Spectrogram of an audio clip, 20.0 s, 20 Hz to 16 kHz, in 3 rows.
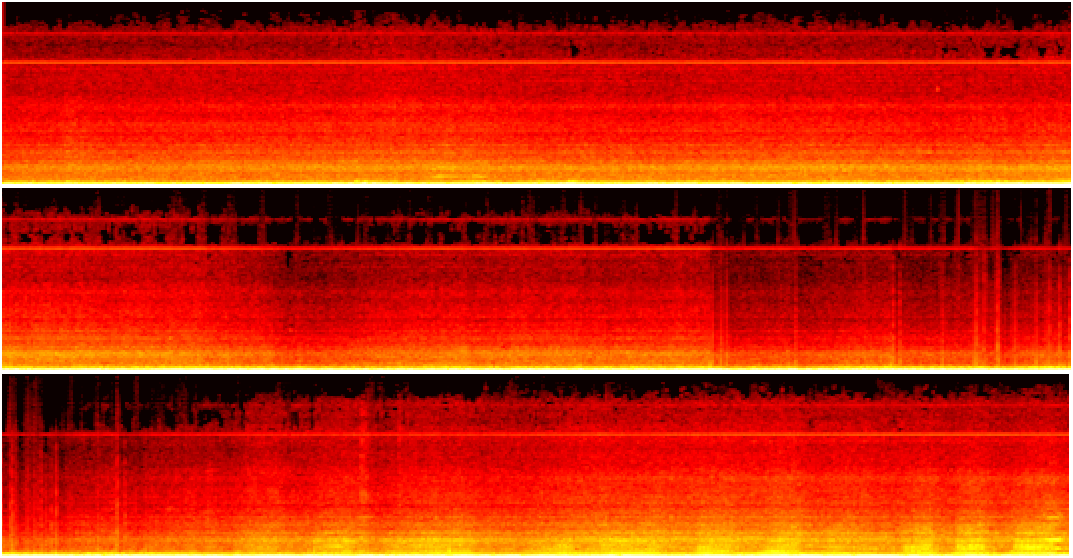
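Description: Off-road 4x4 engine working hard with a deep, steady rumble as the vehicle wades a muddy river, louder from about six seconds in.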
